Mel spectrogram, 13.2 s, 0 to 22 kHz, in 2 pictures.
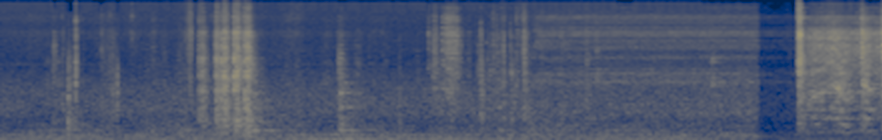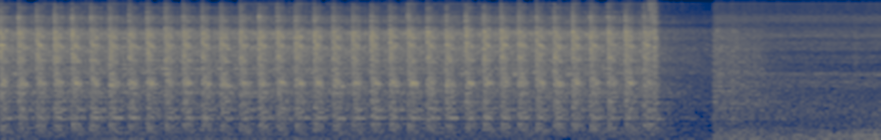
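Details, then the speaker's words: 2007 GMC Sierra work truck, about 10 degrees outside, battery still full: starter cranks rapidly and evenly, about three and a half turns a second, but the engine never catches. Fuel pump heard running, and the truck ran at auction. "I know what you're thinking. it's probably a fuel pump because it's a GM. Well, I heard the fuel pump running"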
